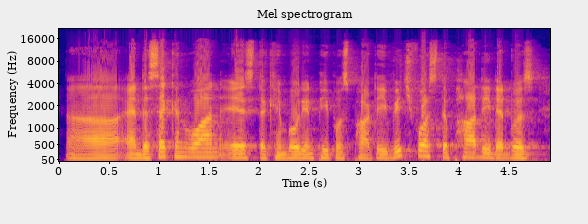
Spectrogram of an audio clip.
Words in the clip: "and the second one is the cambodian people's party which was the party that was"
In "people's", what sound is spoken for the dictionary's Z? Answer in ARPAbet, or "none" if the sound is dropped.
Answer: S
